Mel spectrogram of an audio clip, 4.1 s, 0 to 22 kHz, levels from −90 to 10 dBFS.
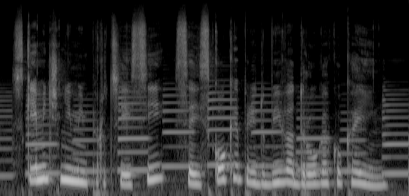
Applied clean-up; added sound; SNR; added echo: none; Wind instrument, woodwind instrument; 15 dB; none.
